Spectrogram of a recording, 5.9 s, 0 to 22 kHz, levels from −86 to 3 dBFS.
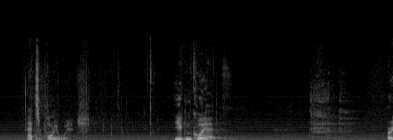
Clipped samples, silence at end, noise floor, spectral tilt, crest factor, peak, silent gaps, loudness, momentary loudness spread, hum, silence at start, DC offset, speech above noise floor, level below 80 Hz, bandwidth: under 0.1%; 0 s; -63 dBFS; -5.5 dB/octave; 20 dB; -22 dBFS; none; -38 LUFS; 27 LU; none; 0.4 s; under 0.1%; 25 dB; -72 dBFS; 16 kHz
